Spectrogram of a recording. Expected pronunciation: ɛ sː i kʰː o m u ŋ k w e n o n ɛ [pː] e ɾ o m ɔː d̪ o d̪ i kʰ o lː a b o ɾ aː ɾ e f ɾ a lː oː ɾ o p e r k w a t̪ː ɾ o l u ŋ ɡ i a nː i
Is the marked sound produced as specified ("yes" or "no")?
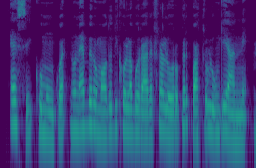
no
